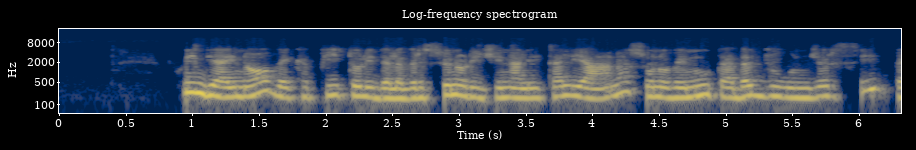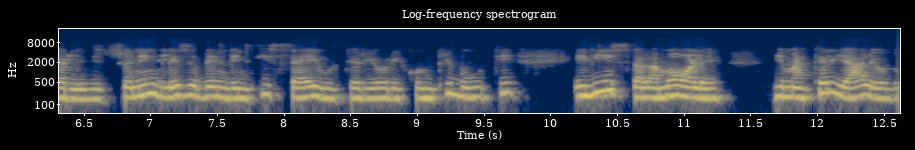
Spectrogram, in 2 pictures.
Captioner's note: speaking Italian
